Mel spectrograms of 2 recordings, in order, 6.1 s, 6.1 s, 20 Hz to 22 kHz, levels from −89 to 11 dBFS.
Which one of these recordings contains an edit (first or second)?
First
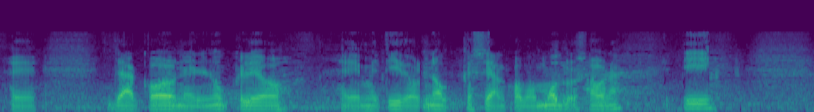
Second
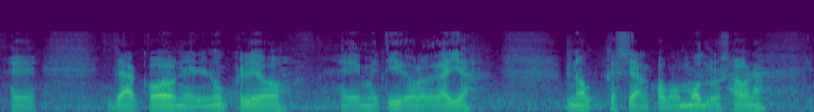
first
